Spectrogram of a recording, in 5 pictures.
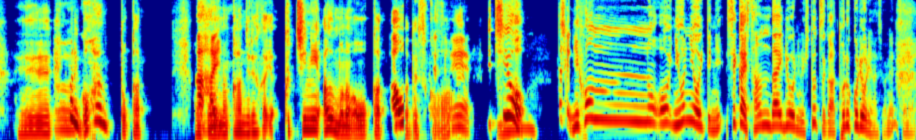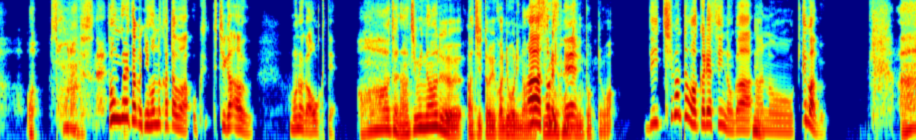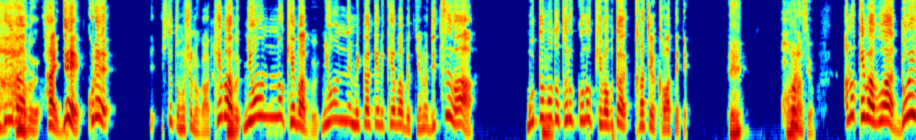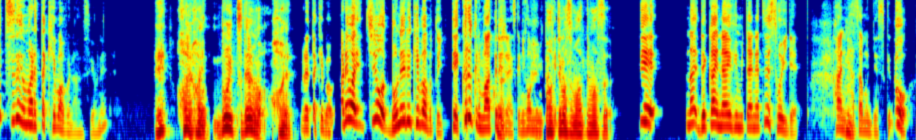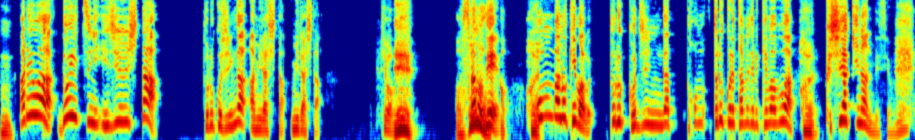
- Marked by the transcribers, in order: other noise
- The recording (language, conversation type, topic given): Japanese, podcast, 一番心に残っている旅のエピソードはどんなものでしたか？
